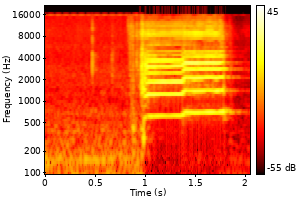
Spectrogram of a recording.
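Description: Tenor saxophone playing two short high notes about a second in: high F, then a whole step up to altissimo G, about a second in all. The G is fingered as B natural with the high F sharp key held down, and the F as G sharp with the same key held.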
